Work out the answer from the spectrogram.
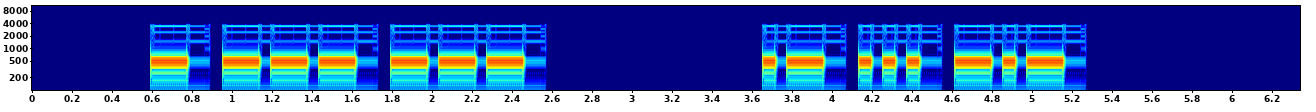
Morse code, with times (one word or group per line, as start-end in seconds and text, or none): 0.6-2.5 TOO
3.7-5.2 ASK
